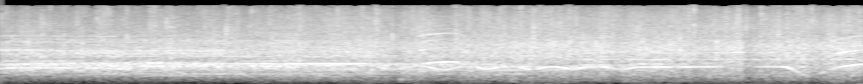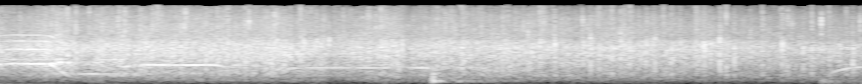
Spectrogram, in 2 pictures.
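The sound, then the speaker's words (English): Loud, sustained applause from a large audience welcoming the last act of the night fills the whole stretch, with whoops and high cheers rising over the steady clapping. “please join me in giving a huge, huge, huge welcome and round of applause for our last act of the night, who's going to blow the roof off this place.”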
